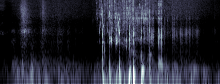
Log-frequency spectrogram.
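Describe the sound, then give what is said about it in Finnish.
Beer glugs and splashes as it's poured from a Desperados bottle, a quiet gurgle swelling into a fuller, fizzy pour for a couple of seconds, with no talking. “Haluatko sä, jos mä kaadan sulle tästä ekaksi?”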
